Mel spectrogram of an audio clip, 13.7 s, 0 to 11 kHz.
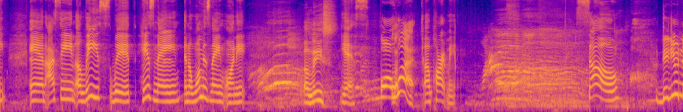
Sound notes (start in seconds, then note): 9.6 audience exclaims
